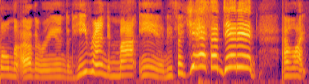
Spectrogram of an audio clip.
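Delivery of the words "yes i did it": high, loud victory yell; triumphant cheer. Retold or imitated. Stepson runs to stepmom after first wrestling win, triumphant. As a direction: crow it like a kid who just won.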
